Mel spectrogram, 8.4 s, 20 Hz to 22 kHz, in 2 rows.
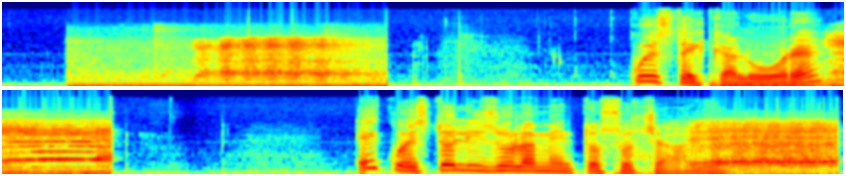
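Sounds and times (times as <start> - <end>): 
goat bleating while awaiting food: 0.9 - 2.0, 4.1 - 4.8, 7.4 - 8.3
speech: 1.0 - 1.2, 3.2 - 4.3, 6.2 - 8.0.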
